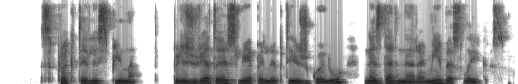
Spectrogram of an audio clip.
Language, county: Lithuanian, Kaunas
